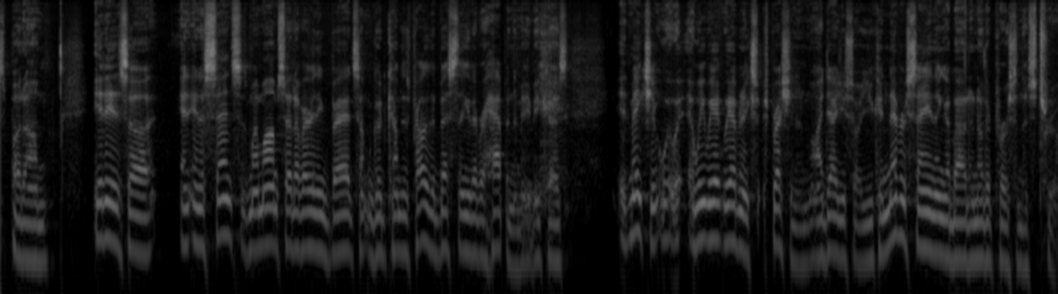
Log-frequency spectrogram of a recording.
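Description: Someone talks very fast with an American accent and ordinary pitch variation. Noticeable background noise is present. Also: man, medium pitch for a man. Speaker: politician. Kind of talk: TV interview answer.

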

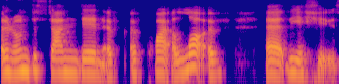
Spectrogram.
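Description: A woman speaks with a Mancunian accent at a moderate pace. The background is quiet. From north Manchester, England. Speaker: organisation chief executive; panelist. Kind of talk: panel discussion. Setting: video call. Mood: earnest, reflective. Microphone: earbuds.

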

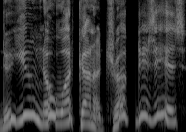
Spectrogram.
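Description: A man's put-on character voice, shouting and croaky, bright and sharp in tone, extremely high in pitch with very wide pitch swings, at a fairly slow pace, dry and close with no echo on a very clean recording with a silent background

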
